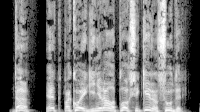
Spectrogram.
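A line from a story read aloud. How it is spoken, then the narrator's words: Sudden sharp bark. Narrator (Russian): внезапно рявкнул часовой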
